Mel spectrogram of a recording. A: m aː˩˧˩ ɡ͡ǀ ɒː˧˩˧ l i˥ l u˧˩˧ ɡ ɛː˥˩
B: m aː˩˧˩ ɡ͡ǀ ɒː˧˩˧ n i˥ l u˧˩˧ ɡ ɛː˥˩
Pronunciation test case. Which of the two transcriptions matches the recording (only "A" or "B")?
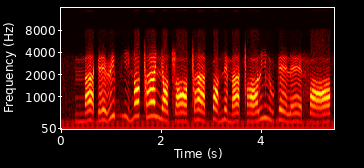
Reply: A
